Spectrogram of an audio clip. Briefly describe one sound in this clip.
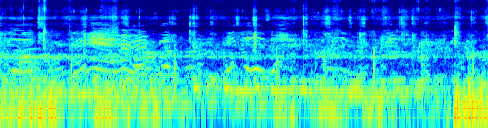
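A young girl chatters in a high voice nearby.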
